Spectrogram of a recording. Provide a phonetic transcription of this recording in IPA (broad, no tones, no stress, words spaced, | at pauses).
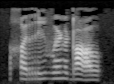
χɘriv ɘɳ ɘɖɑo̯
